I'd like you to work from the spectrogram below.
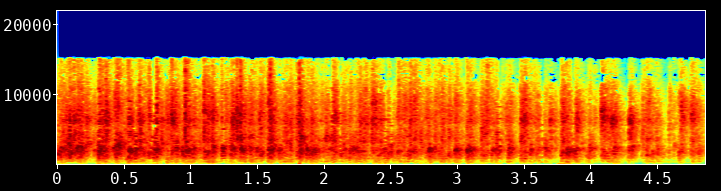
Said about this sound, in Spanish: Gracias también a todos vosotros por haber venido. Faltaría más. Un aplauso más para vosotros.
